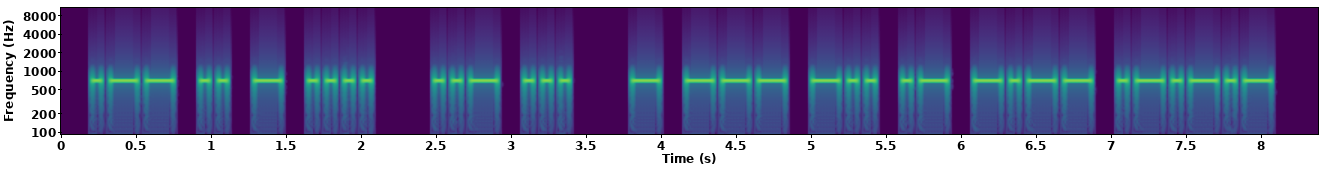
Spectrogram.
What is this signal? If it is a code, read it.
Morse code, heard as a keyed tone, about 21 wpm, 700 Hz. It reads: WITH US TODAY.
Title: Sentences with 9-Word Phrases - 20wpm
